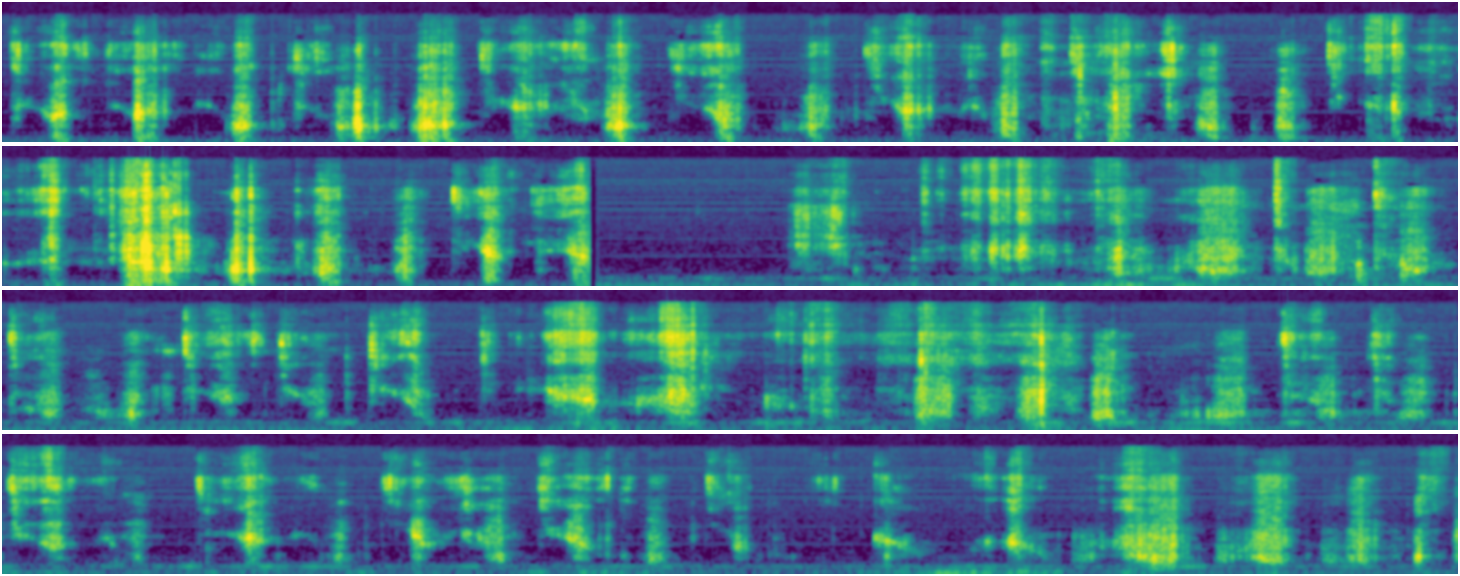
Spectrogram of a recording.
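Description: Close-miked ice eating: a person bites and chews hard chunks of ice in a fast series of sharp, loud crunches. About ten seconds in it changes to chewing crushed ice, with softer, grainier crunching.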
